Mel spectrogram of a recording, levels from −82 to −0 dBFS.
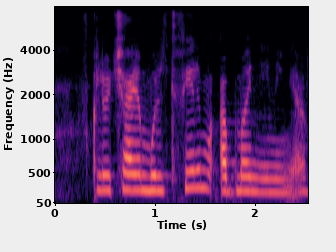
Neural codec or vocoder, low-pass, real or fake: codec, 16 kHz, 2 kbps, X-Codec, HuBERT features, trained on LibriSpeech; 7.2 kHz; fake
